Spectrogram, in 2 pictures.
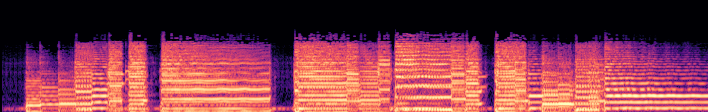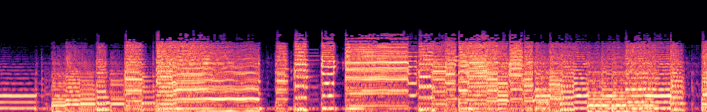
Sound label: ring mod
